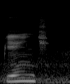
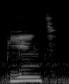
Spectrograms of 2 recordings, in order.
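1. Слово закінчується м'яким звуком, схожим на «ч». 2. Слово закінчується твердим звуком, схожим на «ц». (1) "А потрібно все закінчувати на" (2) "вони роблять закінчення «ць», а не «ч»"

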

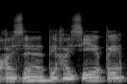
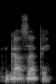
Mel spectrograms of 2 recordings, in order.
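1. Перший приголосний м'який, а не твердий. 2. Перший приголосний - тверда г. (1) "Не кажемо газети" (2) "Тверда Г. Тверде «з» і закінчення «ти»"

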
